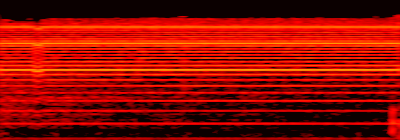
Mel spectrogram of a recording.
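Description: Faint, steady electrical hum from the recording's audio chain: a few constant tones, one low and several high, with nothing else sounding.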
